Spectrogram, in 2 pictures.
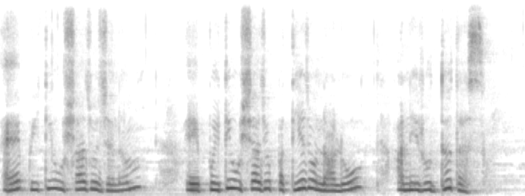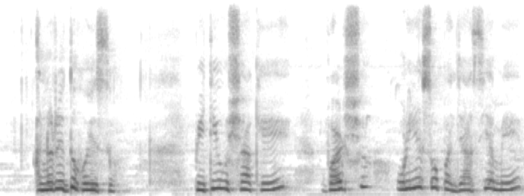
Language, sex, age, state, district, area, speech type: Sindhi, female, 30-45, Madhya Pradesh, Katni, urban, spontaneous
